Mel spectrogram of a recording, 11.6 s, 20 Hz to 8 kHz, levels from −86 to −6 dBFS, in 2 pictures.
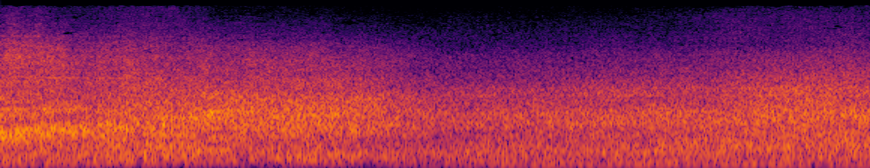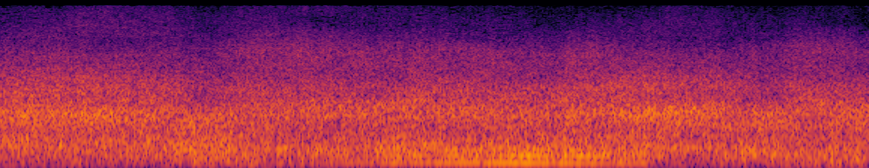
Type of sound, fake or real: real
